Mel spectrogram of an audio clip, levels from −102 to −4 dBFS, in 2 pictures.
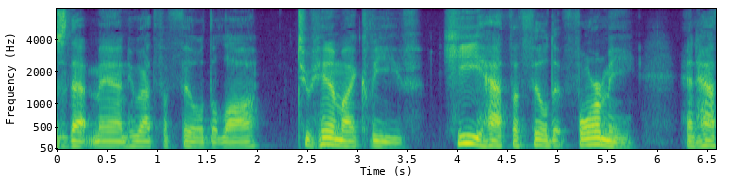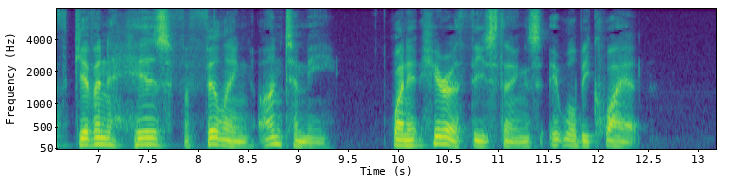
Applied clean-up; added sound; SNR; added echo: none; none; none; none.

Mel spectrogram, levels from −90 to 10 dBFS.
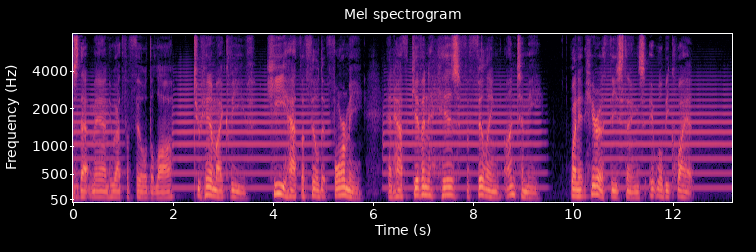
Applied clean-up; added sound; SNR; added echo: none; Trumpet; 11 dB; none.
